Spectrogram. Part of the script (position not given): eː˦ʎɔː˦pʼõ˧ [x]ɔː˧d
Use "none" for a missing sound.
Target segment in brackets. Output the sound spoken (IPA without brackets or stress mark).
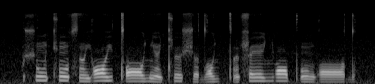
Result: ɡ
